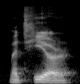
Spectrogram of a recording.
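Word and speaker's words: Mathieu: French for Matthew. It's pronounced Matier.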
